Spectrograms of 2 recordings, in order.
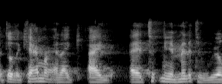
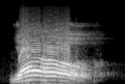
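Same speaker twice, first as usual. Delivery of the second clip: high, loud "Yo!" to the stream; loud shout-out; 6 semitones higher, 11 dB louder than usual. Real, not acted. Streamer shouting to his viewers, high and loud. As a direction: call out to the viewers. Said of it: "loud stream sign-off call".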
